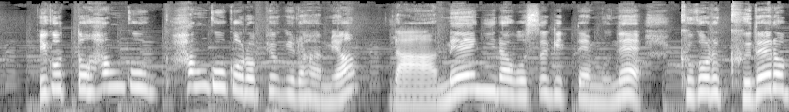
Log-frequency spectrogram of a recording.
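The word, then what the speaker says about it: ラーメン: 한국 한국어로 표기를 하면 라멘이 쓰기 때문에 그거를 그대로 발음을 하시는데요 라멘 이것도 가다 가나에서이 짝대기 표시가 장음이아요 그러면 라행 길게 해주셔야 돼요 그리고 동이라는 소고기 덮밥이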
